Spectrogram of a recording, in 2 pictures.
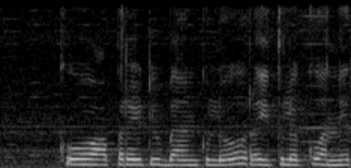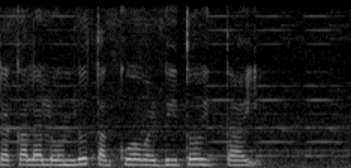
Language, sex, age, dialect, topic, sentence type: Telugu, female, 18-24, Southern, banking, statement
